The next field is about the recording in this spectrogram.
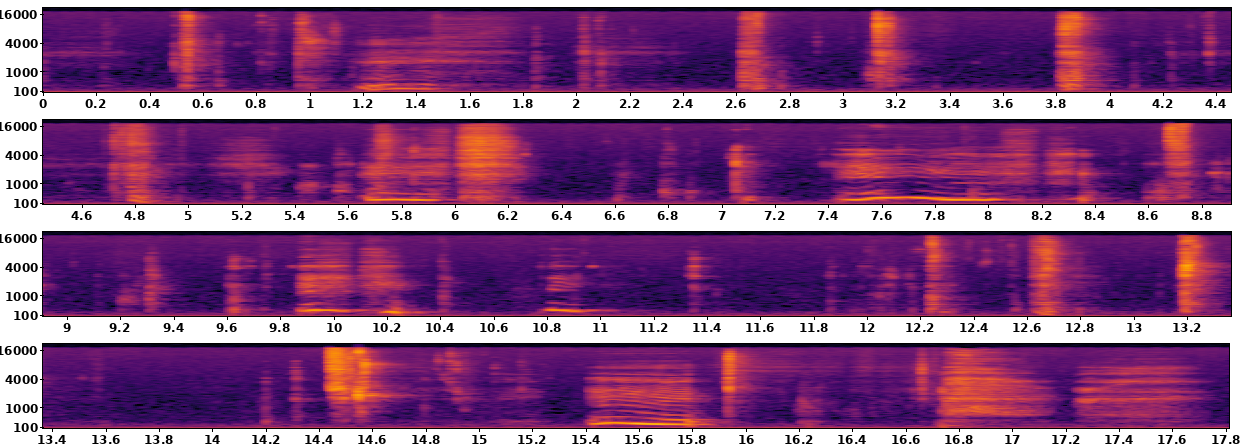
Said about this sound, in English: It sounds like this. I'm just going to show you by sucking on my fingers, okay?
